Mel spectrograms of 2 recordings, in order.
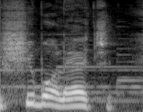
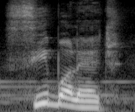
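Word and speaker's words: Chibolete: texto: Então lhe diziam, dize Shibolete, mas ele lhes dizia Sibolete, porque não o podia pronunciar bem.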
